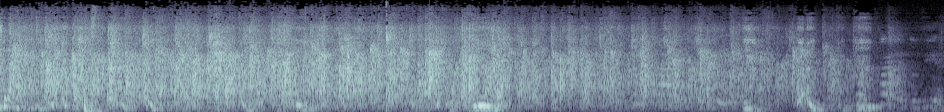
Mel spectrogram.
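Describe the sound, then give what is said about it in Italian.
Applause fills the room at a book presentation in Rome: dense, steady clapping from a crowd that holds loud for most of the stretch, then thins and fades toward the end. “A Roma abbiamo stravinto, anzi un applauso per Emma che ha vinto a Roma.”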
